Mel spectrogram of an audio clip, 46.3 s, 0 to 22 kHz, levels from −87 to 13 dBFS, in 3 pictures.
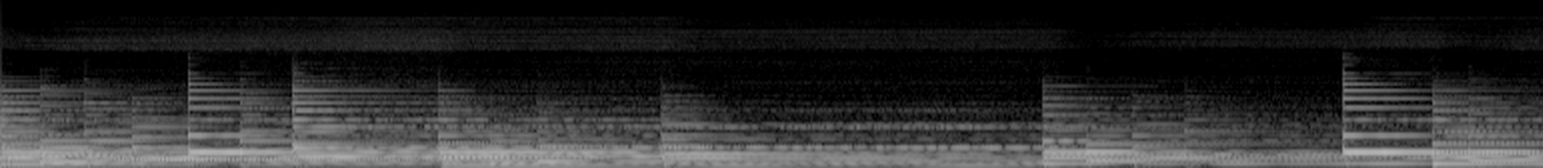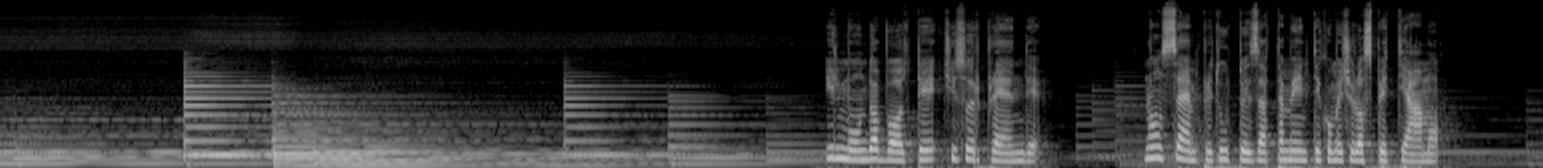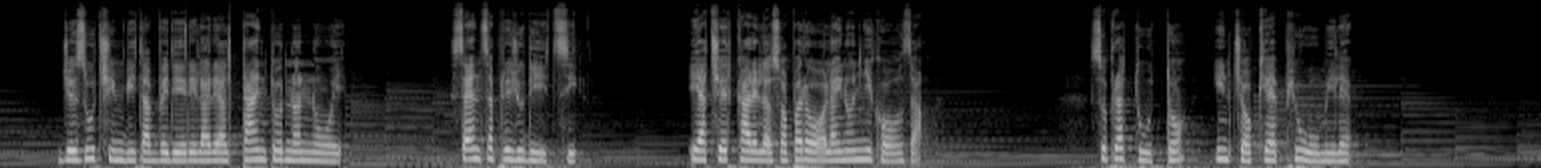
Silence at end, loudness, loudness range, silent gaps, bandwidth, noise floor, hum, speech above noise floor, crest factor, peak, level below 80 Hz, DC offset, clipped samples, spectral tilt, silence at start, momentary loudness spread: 1.85 s; -23 LUFS; 9 LU; none; 17 kHz; -53 dBFS; none; 33 dB; 20 dB; -4 dBFS; -42 dBFS; under 0.1%; under 0.1%; -5 dB/octave; 0 s; 16 LU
